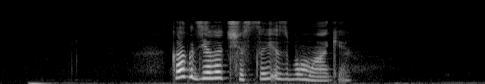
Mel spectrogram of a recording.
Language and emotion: Russian, neutral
